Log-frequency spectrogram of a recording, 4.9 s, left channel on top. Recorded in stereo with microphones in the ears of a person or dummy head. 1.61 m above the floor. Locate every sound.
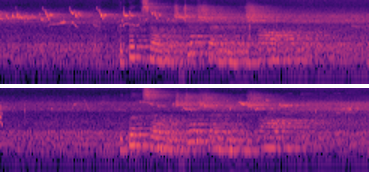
1.6 s a woman speaking: 45° left (ahead or behind), 0.8 m; by 3.8 s 85° left, 4 m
